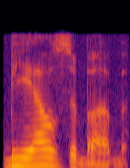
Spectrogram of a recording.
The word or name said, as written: Beelzebub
